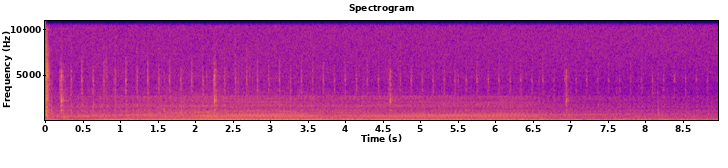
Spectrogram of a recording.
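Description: Car engine runs at a steady, deep rumble with a slight knocking texture, continuous and fairly loud throughout, with no talk.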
